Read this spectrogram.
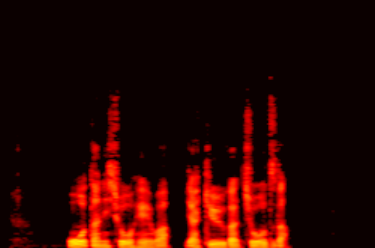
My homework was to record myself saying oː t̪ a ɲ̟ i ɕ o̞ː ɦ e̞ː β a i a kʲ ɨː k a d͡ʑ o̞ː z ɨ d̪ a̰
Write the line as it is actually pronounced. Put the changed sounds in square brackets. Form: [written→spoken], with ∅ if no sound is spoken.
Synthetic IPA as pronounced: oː t̪ a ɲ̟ i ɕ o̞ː ɦ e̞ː β a [i→j] a kʲ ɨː [k→ɡ] a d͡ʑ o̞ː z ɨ d̪ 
